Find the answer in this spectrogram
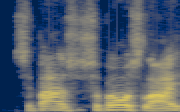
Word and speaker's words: Szoboszlai: And I always get muddled up with pronouncing this guy's name. Szoboszlai, there you go.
